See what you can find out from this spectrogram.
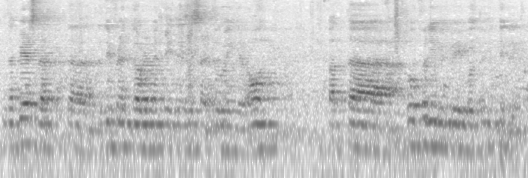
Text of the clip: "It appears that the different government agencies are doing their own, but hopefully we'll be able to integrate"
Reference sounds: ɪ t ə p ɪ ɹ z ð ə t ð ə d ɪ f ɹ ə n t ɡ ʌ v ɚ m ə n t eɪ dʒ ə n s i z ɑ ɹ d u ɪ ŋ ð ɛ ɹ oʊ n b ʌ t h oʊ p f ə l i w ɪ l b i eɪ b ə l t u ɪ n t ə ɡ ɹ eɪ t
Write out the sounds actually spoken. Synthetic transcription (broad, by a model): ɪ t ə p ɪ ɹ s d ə t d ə d ɪ f ɹ ə n t ɡ ʌ v ɚ m ə n t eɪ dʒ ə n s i s ɑ ɹ d u ɪ ŋ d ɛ ɹ oʊ n b ʌ t h oʊ p f ə l i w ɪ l b i eɪ b ə l t u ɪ n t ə ɡ ɹ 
